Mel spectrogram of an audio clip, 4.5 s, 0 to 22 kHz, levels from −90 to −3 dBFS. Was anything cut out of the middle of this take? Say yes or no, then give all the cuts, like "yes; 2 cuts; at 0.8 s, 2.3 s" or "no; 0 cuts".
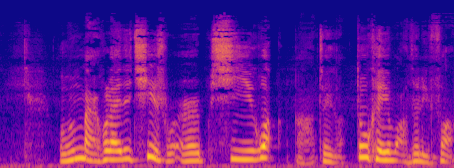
yes; 2 cuts; at 2.0 s, 3.5 s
